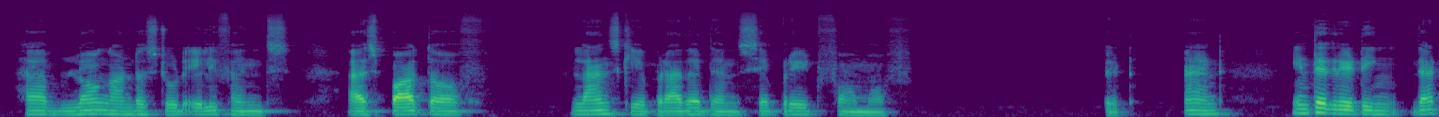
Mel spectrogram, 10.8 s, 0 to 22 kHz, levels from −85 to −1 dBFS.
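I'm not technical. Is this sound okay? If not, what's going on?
Yes, it's fine, there's nothing wrong to hear anywhere in it.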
